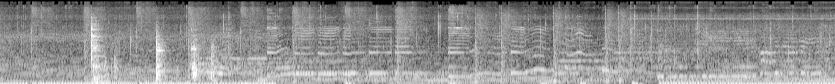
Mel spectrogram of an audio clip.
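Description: Mustard seeds and curry leaves crackle and sizzle steadily in oil previously used to fry ginger, with a few stirring clinks and scrapes near the pan.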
